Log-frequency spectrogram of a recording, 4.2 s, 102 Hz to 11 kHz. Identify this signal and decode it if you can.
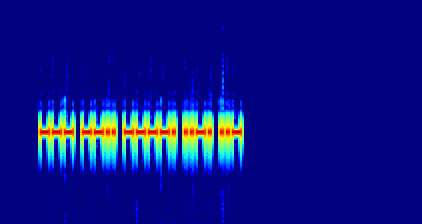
Morse code, heard as a keyed tone, about 40 wpm, 700 Hz. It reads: OZ9FU
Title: DXCC-100 Call Signs - 5 Characters - 40wpm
